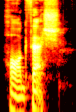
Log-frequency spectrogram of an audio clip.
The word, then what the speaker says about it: Hagfors: Han är från Hagfors, va? – Ja, Hagfors, va? – Ja, hur uttalar man det när man är därifrån? – Hagfärs.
